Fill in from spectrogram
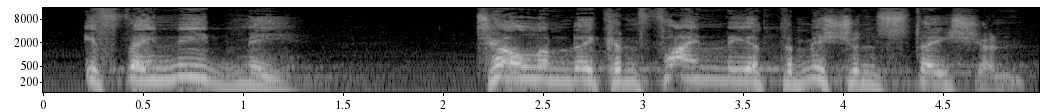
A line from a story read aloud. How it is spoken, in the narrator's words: Through thick, swollen lips, whispered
